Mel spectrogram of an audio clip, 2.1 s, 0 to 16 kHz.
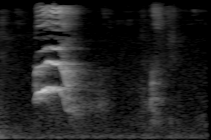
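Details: Five-day-old Labrador Retriever puppy from a litter of eight, born October 15, 2023, indoors: one loud high squeal rising then falling, followed by a short fainter squeak.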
